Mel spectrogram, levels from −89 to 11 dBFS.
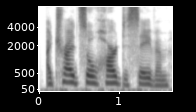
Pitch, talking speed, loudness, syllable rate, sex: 180 Hz, 250 wpm, -18 LUFS, 4.7 syllables/s, female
